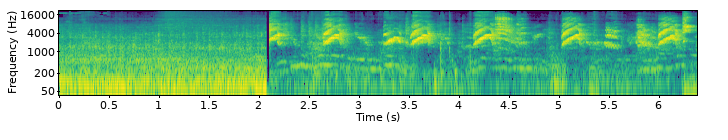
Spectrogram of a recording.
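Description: Pet cockatiels let out a run of shrill, rising squawks and chirps close by, repeating in quick bursts after a brief stretch of low background rumble.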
